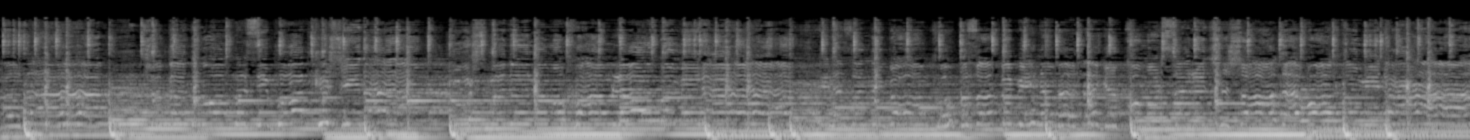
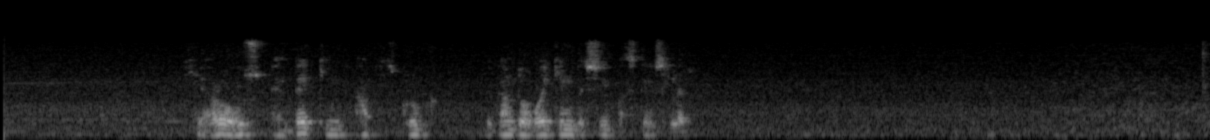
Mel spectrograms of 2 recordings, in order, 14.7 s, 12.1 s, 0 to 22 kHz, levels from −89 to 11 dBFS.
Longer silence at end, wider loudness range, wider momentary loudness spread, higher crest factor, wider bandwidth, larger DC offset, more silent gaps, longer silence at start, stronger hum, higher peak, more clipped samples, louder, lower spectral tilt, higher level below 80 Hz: about the same, 0 s vs 0 s; second, 2 LU vs 14 LU; second, 5 LU vs 27 LU; second, 14 dB vs 22 dB; first, 14 kHz vs 8 kHz; neither; neither; about the same, 0 s vs 0.05 s; neither; first, -4 dBFS vs -18 dBFS; neither; first, -18 LUFS vs -37 LUFS; about the same, -5.5 dB/octave vs -5.5 dB/octave; first, -24 dBFS vs -72 dBFS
